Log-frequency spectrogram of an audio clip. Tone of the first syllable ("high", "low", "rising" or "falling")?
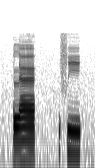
low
